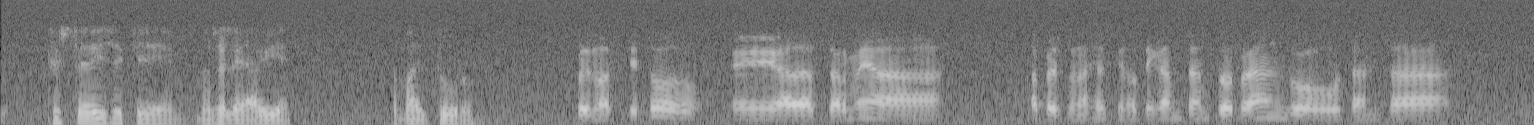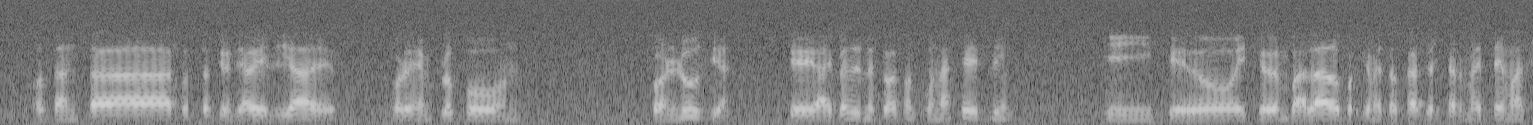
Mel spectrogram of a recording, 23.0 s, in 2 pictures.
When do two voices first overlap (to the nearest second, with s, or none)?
none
